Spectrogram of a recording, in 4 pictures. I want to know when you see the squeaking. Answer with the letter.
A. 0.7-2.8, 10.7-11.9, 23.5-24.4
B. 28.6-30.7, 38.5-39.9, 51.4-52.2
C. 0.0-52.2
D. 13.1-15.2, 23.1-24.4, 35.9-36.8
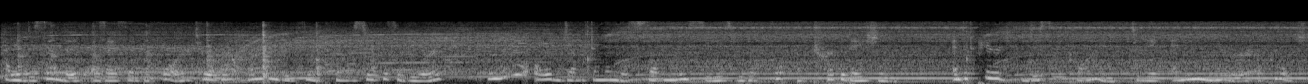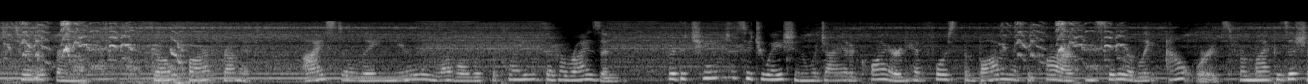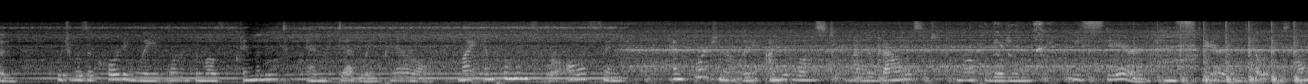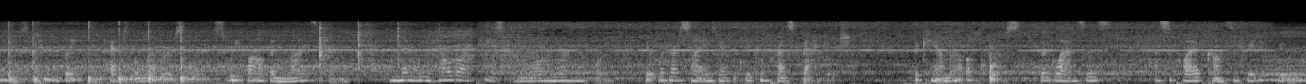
D.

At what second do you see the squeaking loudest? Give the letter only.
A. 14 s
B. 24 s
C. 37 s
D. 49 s
A.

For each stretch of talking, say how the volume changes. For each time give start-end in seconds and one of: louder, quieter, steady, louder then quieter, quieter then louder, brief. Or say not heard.
0.0-52.2 steady.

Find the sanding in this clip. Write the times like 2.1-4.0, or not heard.
not heard.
